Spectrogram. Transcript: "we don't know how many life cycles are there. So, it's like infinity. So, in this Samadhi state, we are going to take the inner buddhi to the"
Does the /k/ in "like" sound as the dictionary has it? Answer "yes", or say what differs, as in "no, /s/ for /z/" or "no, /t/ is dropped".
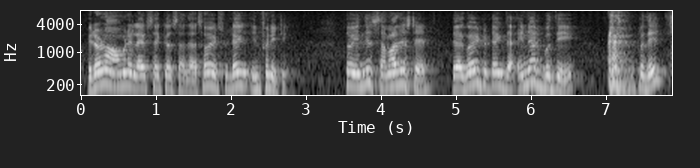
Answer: no, /k/ is dropped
